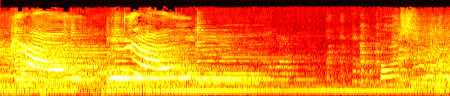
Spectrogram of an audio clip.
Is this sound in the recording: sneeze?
no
